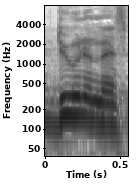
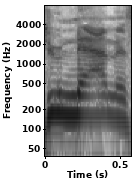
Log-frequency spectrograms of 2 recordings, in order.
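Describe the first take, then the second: First: The word is said in its plainer standard pronunciation. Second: The word is said in a more forceful pronunciation. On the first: This is the correct way to say it. "the right way to say it is probably dunamis" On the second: This way conveys more power. "dunamis sounds more powerful"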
